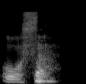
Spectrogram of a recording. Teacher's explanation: some others, perhaps in East London, would tend to say an F for the TH · So, so in the middle, you're making an F sound.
